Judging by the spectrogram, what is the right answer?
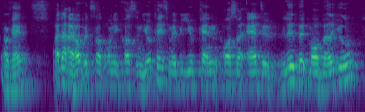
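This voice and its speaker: A man moderating a webinar panel over a group video call, halting and restarting his sentences with many fillers. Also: fairly high pitch, steady tone. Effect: group video call audio. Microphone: computer mic on a video call. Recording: dull, echoey call audio.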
